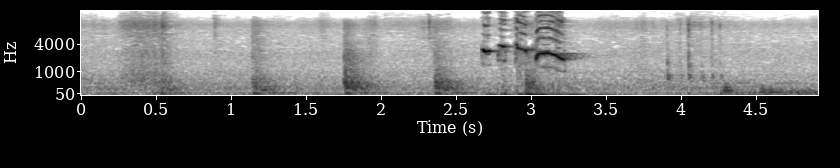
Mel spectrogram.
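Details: Sooty-headed bulbul calling rivals in the wild, used as a lure for wild birds: a single quick phrase of sharp whistled notes with a falling final sweep, amid soft knocks and thumps.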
